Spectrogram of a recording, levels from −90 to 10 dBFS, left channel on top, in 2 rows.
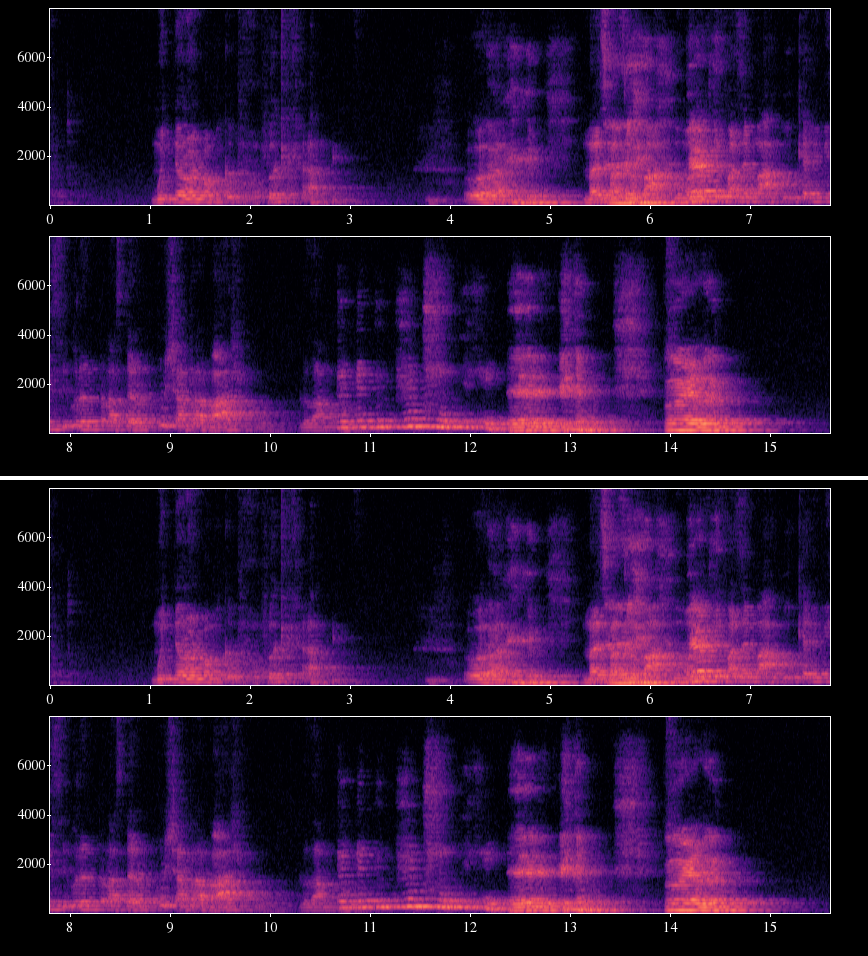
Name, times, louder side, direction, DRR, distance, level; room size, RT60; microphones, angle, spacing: voice 1, 1.0-2.7 4.1-4.6 5.3-10.0 10.3-10.8 13.1-13.3 14.0-14.1, left 1 dB, ahead, -5 dB, 0.5 m, -30 dB
voice 2, 4.5-4.9 5.5-6.0 6.4-6.7 10.7-13.2 13.4-14.5, equal, 25° left, -8 dB, 1.0 m, -23 dB
2.6 x 2.1 x 2.3 m, 1.2 s
head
